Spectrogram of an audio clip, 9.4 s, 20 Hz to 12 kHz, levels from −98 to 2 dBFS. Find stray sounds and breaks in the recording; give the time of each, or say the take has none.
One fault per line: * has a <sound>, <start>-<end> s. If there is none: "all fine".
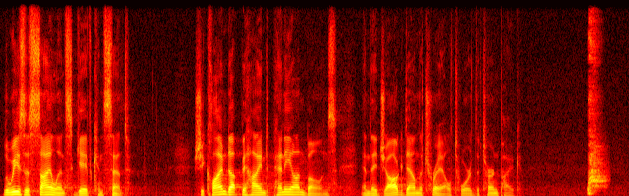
* has a bark, 8.8-9.2 s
